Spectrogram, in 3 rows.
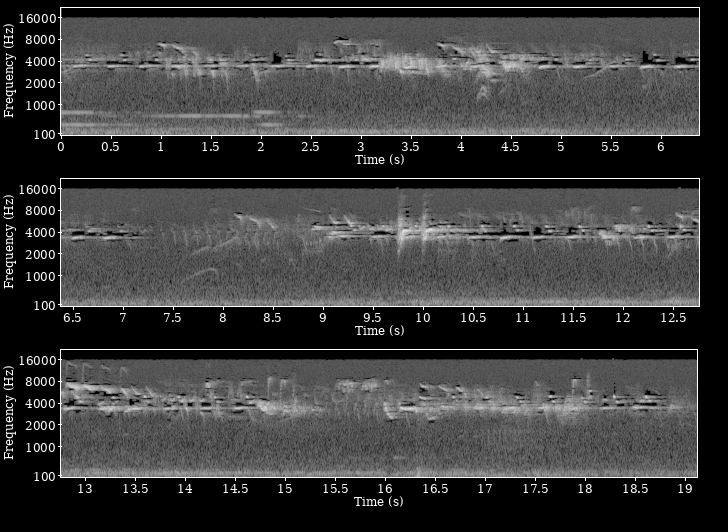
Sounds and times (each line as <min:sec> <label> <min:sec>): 0:00.0 voices 0:02.8
0:00.0 train 0:04.2
0:00.0 birds 0:19.1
